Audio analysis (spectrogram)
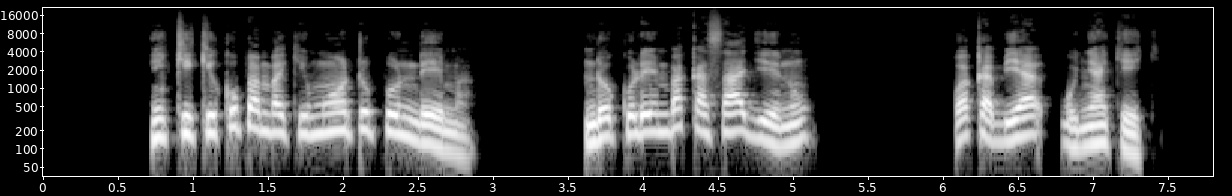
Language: Matengo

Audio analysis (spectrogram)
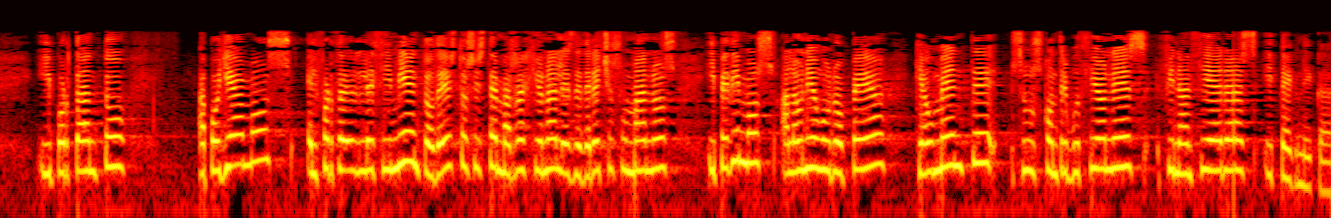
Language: Spanish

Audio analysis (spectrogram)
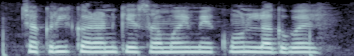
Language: Maithili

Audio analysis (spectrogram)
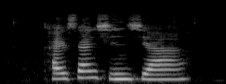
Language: Min Nan Chinese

